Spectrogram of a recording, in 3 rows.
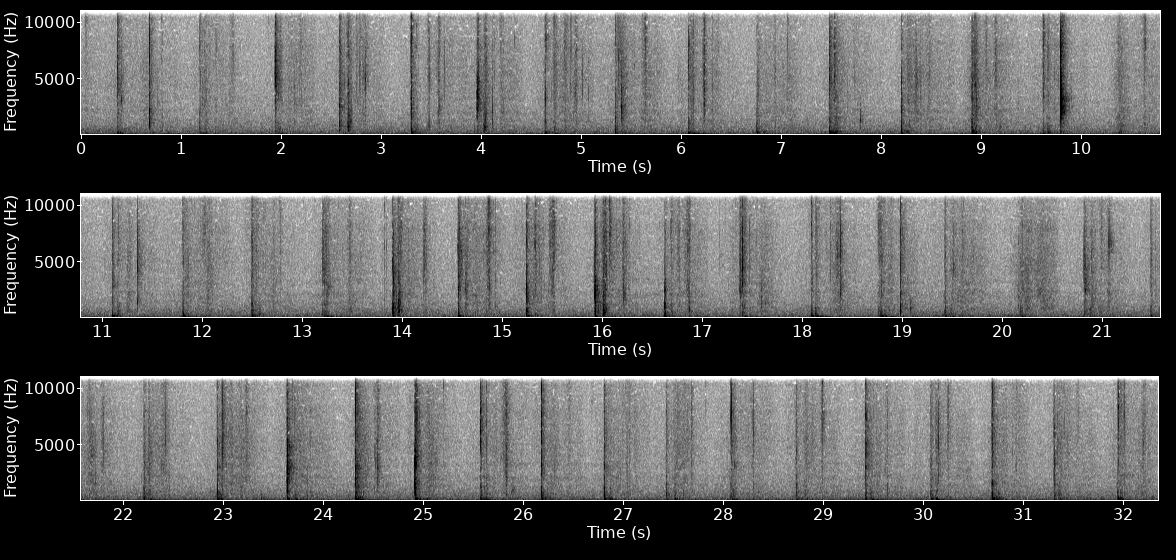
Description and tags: Walking on concrete: bare feet. Recorded with a ZOOM H2 in a basement of a house, normalized with Audacity.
